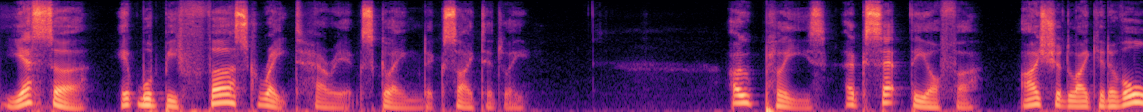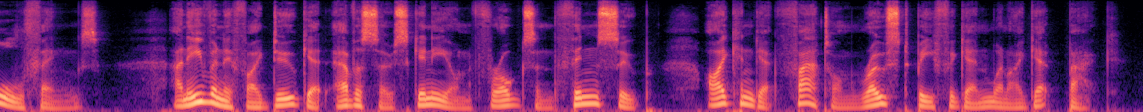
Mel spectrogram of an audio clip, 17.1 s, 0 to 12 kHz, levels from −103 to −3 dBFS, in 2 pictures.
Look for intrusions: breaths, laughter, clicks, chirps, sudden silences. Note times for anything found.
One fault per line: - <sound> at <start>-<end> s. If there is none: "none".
none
